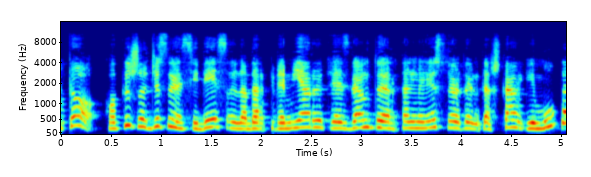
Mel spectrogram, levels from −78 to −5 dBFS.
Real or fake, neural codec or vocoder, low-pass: fake; codec, 24 kHz, 0.9 kbps, WavTokenizer, medium music audio release; 10.8 kHz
